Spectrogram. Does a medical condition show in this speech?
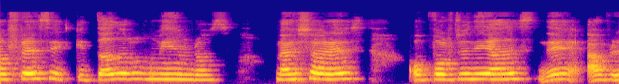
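Yes: cerebral palsy.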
